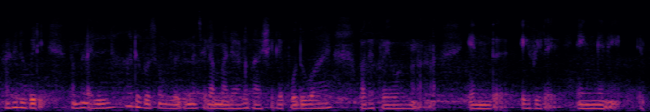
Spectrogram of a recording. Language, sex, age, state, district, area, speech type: Malayalam, male, 18-30, Kerala, Idukki, rural, spontaneous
